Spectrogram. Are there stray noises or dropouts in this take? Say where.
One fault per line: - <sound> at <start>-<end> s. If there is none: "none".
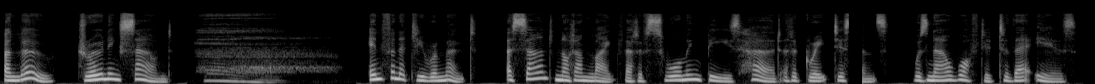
- sigh at 1.9-3.5 s
- dropout at 8.5-8.6 s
